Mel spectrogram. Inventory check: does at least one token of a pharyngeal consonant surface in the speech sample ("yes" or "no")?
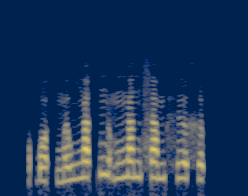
no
